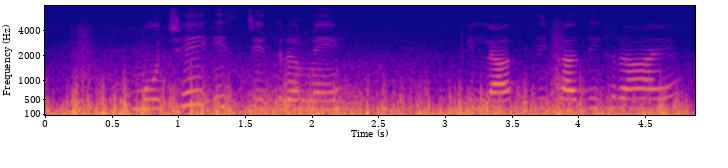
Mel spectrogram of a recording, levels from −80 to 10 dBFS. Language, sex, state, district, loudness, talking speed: Hindi, female, Madhya Pradesh, Dhar, -18 LUFS, 110 wpm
